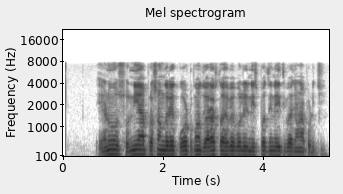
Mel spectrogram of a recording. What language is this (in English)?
Odia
